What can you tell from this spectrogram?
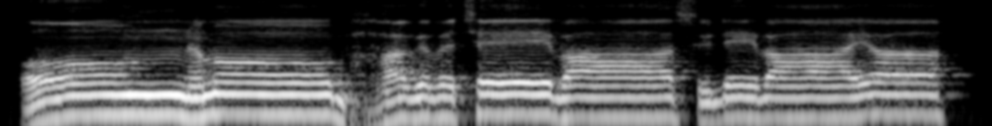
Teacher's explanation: The bars across the A's and the last word indicate a long elongated and open version of ah, as opposed to a short and truncated version of the other of the two a sounds when there's no bar.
